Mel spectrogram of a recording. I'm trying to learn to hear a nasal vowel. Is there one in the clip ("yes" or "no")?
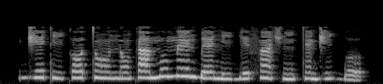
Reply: yes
